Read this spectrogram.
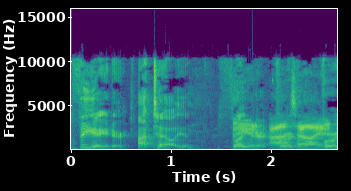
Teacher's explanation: put the accent on the first syllable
